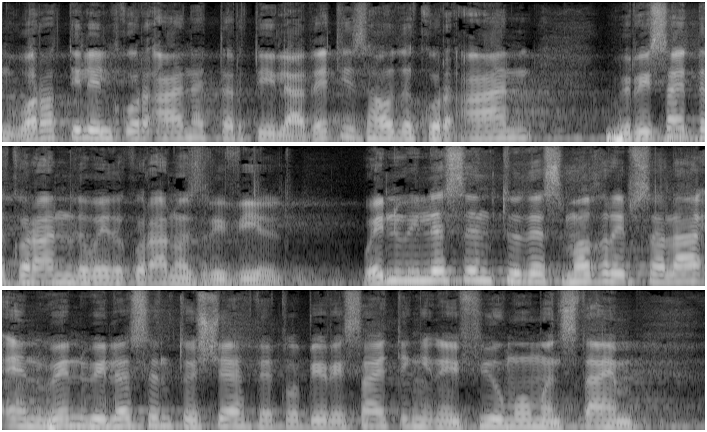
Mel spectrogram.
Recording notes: Programme at the Houghton Masjid (West Street)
